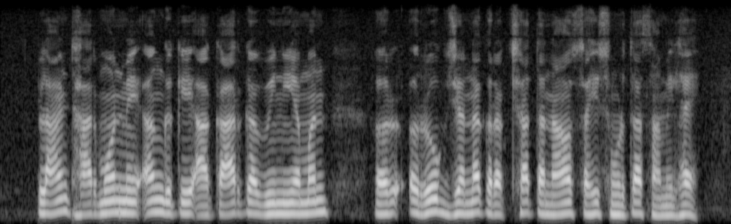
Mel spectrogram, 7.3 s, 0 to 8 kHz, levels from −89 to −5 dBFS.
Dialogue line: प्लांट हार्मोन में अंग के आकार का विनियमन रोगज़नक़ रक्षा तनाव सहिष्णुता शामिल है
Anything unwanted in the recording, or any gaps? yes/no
no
